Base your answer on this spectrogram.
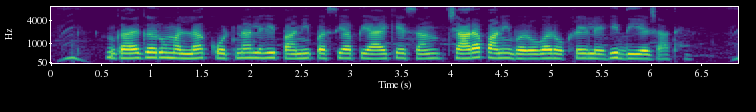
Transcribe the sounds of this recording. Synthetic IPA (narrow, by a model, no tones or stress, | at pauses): ɡaːjɡəɾũmɐlːakoːʈnaleɦipaːnipəsjapjaːekesə̃ŋɡt͡ʃaːɾapaːnibɐɾoːbəɾoːkʰɾeleɦid̪ied͡ʒaːt̪ɛ̃ː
